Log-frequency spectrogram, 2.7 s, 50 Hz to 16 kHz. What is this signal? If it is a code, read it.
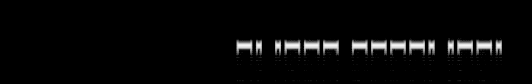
Morse code, heard as a keyed tone, about 51 wpm, 700 Hz. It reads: NJ9P
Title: USA Call Signs - 3x Character Spacing - 50wpm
